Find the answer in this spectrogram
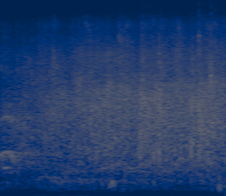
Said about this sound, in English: Let's all clap our hands.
